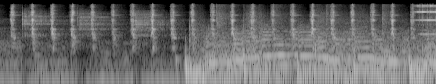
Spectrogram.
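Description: Ticking clock sound effect marking a quiz countdown timer: fast, even ticks, about five a second, over background music whose melody comes in about halfway through.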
